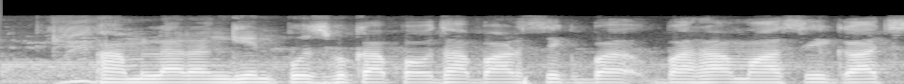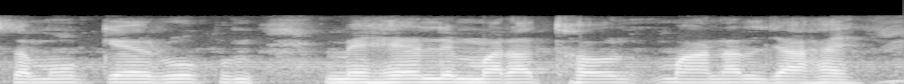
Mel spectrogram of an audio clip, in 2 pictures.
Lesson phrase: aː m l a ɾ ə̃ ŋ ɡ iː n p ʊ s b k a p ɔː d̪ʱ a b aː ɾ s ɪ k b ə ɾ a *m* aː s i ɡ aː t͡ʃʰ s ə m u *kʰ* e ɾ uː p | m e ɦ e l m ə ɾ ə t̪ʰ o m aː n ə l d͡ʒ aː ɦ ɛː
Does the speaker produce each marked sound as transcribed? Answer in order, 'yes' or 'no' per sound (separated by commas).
yes, no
